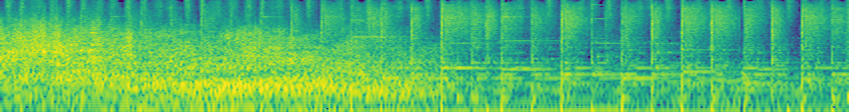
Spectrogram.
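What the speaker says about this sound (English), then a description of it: "Lucy, those planes are called the Blue Angels." Blue Angels jets at an air show roar loudly overhead in a broad, sustained rush that fades over several seconds, then gives way to quieter rhythmic thumping from nearby.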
